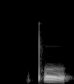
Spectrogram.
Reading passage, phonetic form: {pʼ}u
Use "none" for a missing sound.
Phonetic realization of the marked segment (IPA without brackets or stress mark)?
pʼ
